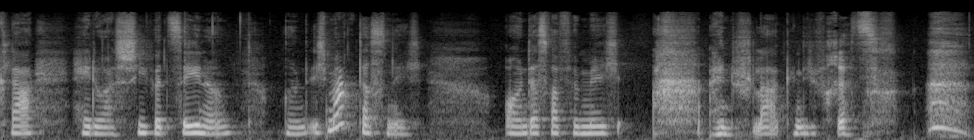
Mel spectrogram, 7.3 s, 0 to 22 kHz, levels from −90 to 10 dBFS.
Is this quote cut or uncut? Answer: uncut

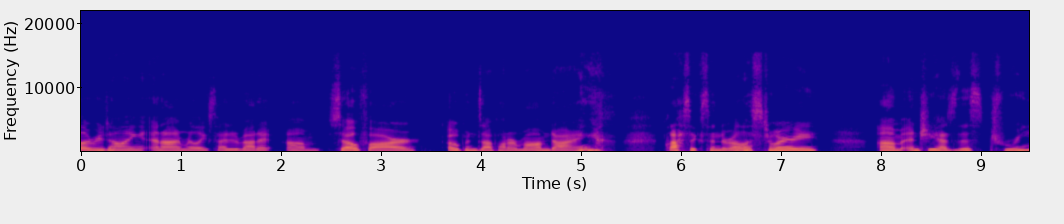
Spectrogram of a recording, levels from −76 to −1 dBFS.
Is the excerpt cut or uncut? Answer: cut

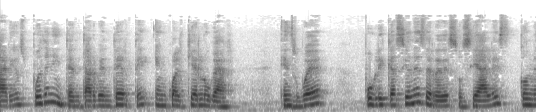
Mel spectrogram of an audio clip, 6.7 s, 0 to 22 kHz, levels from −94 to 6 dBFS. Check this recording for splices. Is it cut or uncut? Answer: cut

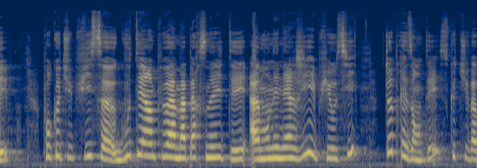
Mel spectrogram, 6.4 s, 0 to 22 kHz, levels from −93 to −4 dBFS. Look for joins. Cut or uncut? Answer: uncut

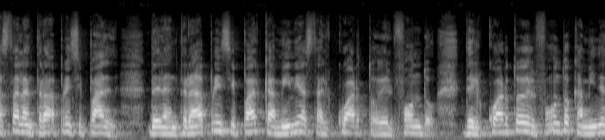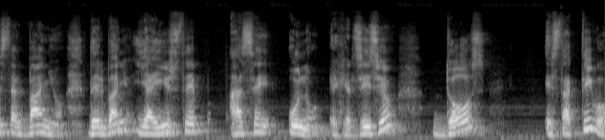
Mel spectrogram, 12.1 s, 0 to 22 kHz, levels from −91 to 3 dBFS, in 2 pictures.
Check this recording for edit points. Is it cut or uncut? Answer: uncut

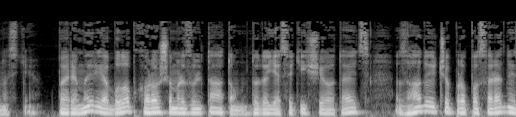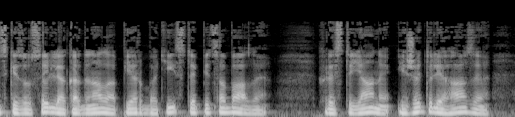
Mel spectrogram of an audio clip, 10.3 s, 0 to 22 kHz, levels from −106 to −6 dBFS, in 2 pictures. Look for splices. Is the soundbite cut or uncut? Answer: uncut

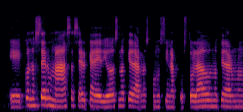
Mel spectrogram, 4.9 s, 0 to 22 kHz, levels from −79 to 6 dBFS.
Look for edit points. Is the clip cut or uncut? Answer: uncut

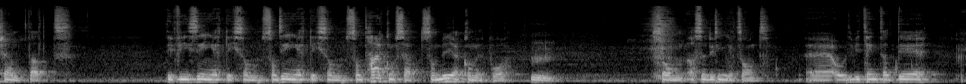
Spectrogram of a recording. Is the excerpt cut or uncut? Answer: cut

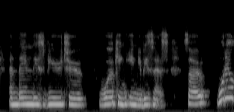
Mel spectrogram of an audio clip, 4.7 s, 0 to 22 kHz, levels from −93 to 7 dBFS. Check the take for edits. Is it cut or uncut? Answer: uncut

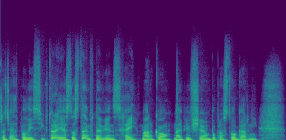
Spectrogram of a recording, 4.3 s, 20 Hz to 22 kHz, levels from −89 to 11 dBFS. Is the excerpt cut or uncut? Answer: uncut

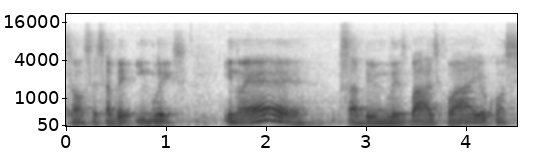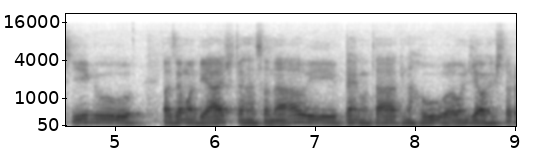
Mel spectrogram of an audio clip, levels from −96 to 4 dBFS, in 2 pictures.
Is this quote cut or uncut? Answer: cut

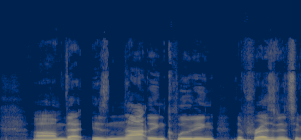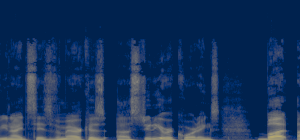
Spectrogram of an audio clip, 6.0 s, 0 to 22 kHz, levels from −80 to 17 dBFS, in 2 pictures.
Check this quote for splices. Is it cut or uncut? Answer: cut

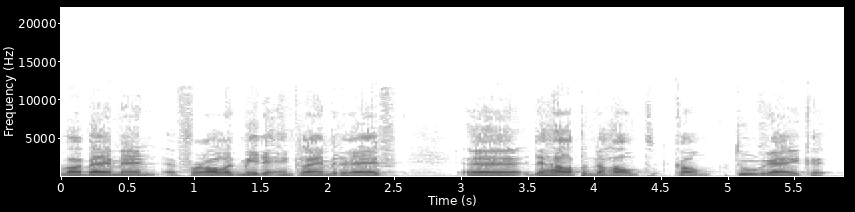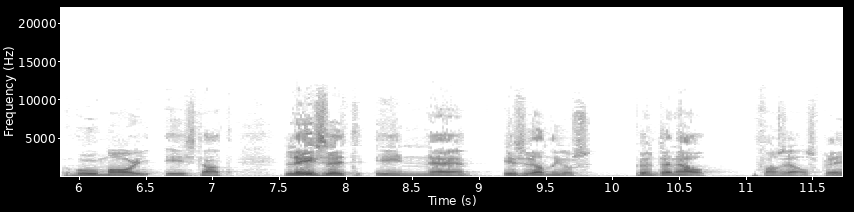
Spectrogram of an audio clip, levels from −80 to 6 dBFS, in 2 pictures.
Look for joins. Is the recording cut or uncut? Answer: uncut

